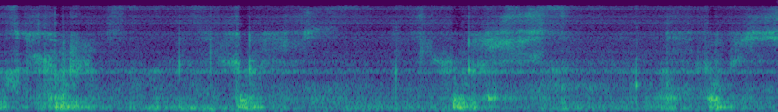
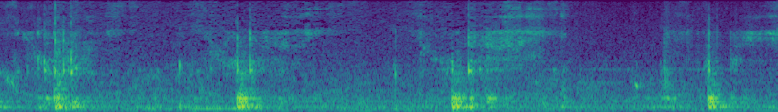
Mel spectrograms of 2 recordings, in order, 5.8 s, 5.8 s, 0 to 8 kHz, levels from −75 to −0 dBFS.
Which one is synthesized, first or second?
first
